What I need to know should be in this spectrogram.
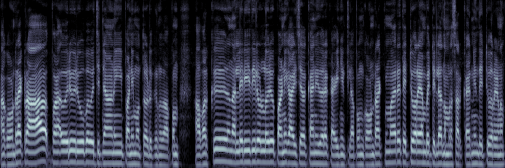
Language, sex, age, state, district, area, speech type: Malayalam, male, 30-45, Kerala, Wayanad, rural, spontaneous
